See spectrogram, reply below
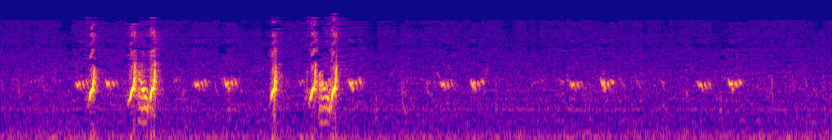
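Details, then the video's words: Night-use quail call from Pakistani quail hunting: sharp, high, clipped notes in pairs and triplets, then soft short chirps repeated at a steady pace. "quail sounds/ batair ki boli | Batair ki Awaz rat k lia"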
